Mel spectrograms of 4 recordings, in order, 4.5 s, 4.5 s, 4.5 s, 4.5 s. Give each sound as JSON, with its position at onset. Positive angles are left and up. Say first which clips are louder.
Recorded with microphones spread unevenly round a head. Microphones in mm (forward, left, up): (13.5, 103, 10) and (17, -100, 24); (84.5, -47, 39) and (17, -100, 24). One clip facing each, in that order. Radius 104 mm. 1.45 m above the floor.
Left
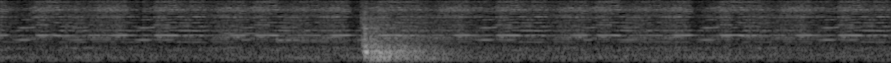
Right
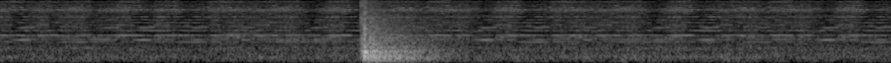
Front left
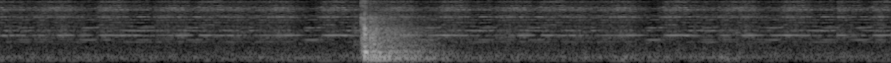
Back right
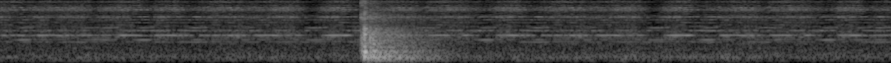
{"t": 1.8, "sound": "a door slam", "louder": "right 5 dB, back right 1 dB", "azimuth_deg": -70, "distance_m": 1.5}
